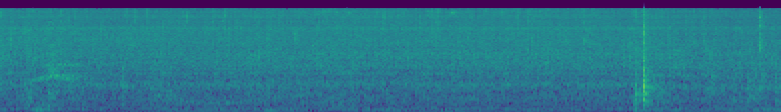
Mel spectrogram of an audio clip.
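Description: Scrambled egg and chopped vegetables frying steadily in a pot over a high gas flame, a soft even sizzle. About six seconds in there is one sharp knock as a metal strainer of boiled rice meets the pot.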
